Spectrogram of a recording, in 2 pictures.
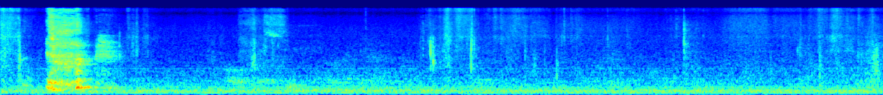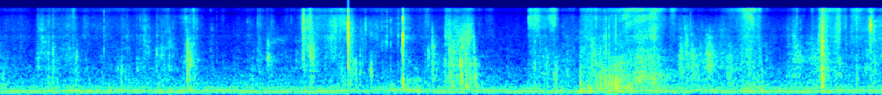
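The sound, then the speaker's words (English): Paper handouts describing Holy Week services rustle and shuffle for several seconds as sheets are passed around, with scattered soft crinkles, a cough or throat-clear near the start, and faint background movement. “I want to make sure you guys at least get a PDF copy, if not a paper copy of that. So I'll pass this out.”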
